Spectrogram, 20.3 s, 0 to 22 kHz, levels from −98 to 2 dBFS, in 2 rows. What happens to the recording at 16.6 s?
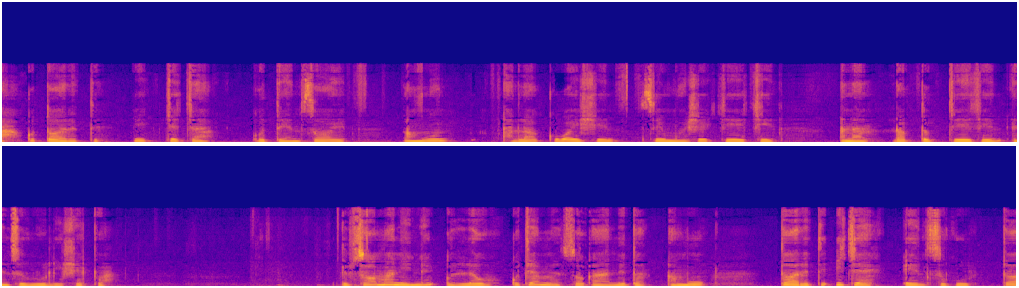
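At 16.6 s, as throughout, the speech carries HE-AAC compression damage, likely from a stream around 16 kbps: bright but copied-up treble ending at 12.3 kHz makes sibilants gritty and metallic rather than dull.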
